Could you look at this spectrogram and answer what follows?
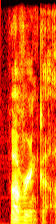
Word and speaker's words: Wawrinka: How do you pronounce that? Wawrinka.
